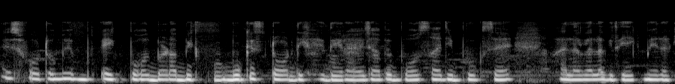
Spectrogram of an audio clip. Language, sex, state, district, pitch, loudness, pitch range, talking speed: Hindi, female, Rajasthan, Jaipur, 215 Hz, -14 LUFS, 210-230 Hz, 215 wpm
